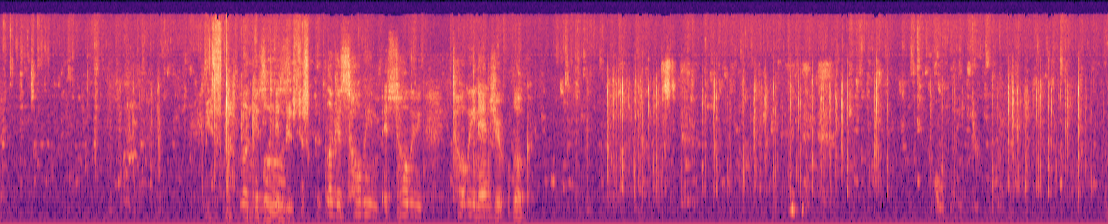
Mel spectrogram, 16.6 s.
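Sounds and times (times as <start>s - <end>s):
typing on a computer keyboard: 0.0s - 4.4s, 8.3s - 16.6s
speech: 3.6s - 8.1s.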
